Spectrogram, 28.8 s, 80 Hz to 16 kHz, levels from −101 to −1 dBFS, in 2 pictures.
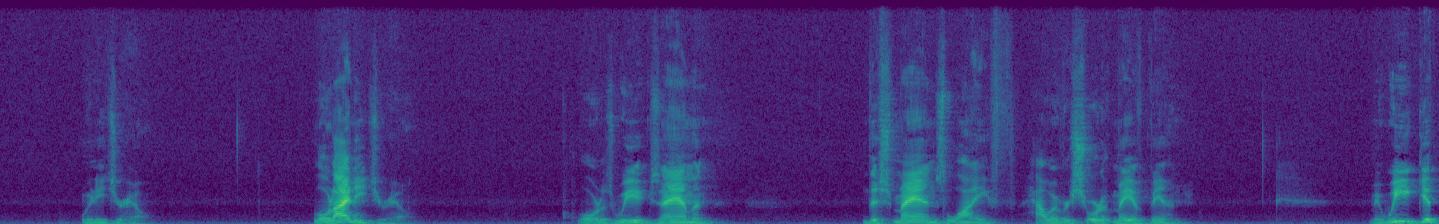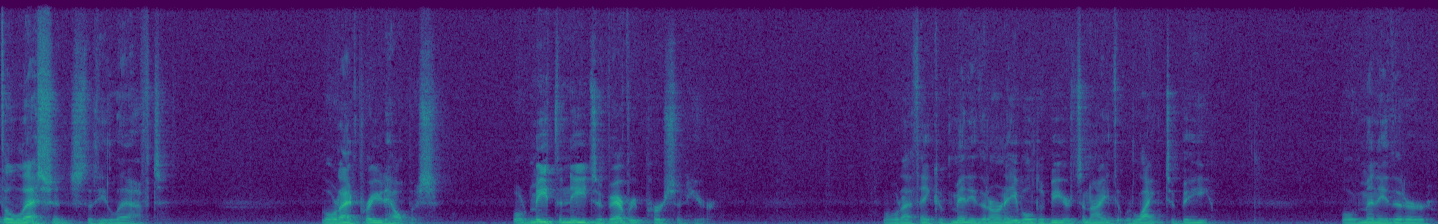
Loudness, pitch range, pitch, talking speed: -38 LUFS, 105-120 Hz, 110 Hz, 135 wpm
